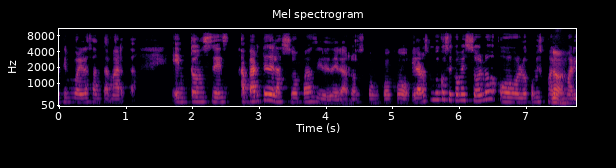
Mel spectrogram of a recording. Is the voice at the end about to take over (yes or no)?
yes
